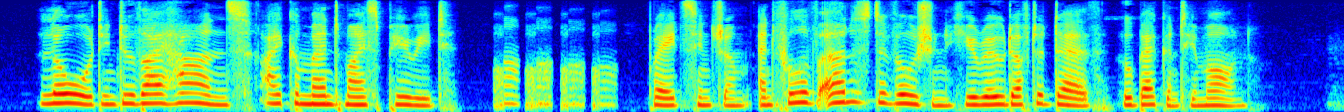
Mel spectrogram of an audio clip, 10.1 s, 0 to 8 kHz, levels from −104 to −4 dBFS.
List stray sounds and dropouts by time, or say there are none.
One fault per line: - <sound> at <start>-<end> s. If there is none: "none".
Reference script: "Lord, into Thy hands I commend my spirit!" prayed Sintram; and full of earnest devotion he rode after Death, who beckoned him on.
- laugh at 3.7-4.6 s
